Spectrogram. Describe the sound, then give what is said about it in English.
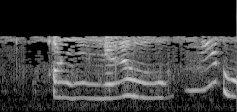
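A cat named Misty lets out a long, wavering meow, then after a brief pause begins a second, rising meow that is cut short at the end, while in a drain. “Meowed Misty and moved further back into the drain.”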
